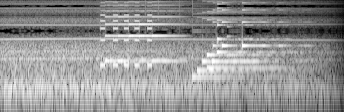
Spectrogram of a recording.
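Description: Bright chimes ring in quick succession.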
